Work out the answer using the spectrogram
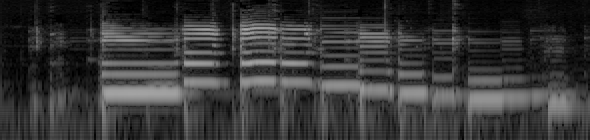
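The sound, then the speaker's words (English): Electric guitar plays a short blues-style run of clear, sustained single notes that step mostly downward in pitch, each attack crisp and ringing, with a brief pause before the phrase begins. “That's the electric guitar.”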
